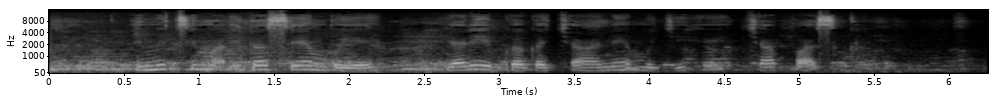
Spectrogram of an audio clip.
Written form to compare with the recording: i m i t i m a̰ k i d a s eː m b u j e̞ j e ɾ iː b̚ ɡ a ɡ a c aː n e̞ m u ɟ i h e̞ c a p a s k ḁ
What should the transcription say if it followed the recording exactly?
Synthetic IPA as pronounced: i m i t i m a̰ ʔ i d a s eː m b u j e̞ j a ɾ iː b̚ ɡ a ɡ a c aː n e̞ m u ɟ i h e̞ c a p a s k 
